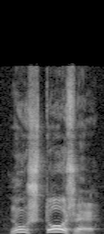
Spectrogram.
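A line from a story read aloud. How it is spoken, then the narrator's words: Loud. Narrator (Russian): громко произнес он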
